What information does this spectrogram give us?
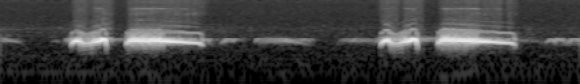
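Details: Male and female spotted doves calling in the thổ voice to stimulate other doves. Two phrases, each a quick wavering double note followed by a long, gently falling coo, with quiet soft coos between.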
